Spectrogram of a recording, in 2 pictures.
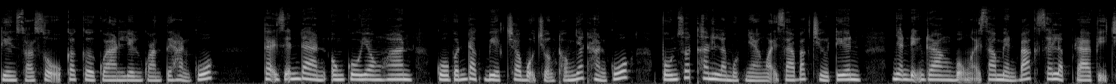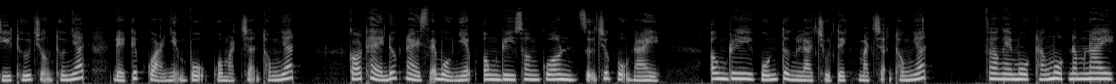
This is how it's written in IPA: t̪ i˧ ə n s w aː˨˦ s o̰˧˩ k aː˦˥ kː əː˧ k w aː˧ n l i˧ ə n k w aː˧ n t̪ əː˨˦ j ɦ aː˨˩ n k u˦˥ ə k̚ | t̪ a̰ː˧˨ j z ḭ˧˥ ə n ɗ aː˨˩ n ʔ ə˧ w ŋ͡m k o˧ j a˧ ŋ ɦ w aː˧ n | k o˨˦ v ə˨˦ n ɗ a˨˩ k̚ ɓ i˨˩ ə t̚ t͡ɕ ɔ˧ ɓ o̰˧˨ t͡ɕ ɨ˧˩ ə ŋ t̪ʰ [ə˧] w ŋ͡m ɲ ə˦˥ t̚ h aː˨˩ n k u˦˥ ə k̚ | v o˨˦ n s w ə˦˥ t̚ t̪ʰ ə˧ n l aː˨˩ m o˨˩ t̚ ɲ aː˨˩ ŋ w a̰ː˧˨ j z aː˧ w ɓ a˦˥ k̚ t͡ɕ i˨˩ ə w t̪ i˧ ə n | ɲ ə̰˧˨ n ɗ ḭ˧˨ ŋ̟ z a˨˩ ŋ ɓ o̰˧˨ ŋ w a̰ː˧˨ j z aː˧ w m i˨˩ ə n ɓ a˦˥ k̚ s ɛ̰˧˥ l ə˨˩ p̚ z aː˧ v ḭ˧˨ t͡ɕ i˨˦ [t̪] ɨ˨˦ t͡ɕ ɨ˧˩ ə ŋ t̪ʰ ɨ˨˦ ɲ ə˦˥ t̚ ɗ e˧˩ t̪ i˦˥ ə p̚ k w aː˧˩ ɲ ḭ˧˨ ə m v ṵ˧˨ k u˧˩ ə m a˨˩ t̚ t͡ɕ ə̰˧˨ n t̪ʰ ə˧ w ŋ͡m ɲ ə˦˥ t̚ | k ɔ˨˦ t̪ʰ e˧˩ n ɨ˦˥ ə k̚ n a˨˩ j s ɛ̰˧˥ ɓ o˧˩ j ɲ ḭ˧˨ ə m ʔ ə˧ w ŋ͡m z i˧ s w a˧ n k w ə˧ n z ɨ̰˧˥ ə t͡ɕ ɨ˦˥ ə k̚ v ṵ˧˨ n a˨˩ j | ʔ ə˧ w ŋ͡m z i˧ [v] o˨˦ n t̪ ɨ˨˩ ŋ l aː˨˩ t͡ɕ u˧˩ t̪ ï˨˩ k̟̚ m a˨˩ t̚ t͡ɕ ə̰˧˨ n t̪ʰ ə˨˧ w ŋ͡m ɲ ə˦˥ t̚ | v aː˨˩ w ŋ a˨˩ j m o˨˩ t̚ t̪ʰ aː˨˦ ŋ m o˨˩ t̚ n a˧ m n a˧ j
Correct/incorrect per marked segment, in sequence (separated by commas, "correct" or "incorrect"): correct, incorrect, correct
